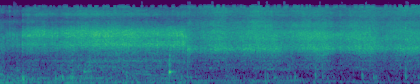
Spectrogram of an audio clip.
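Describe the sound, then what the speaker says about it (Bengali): Potatoes and cauliflower fry in a pan with a ground paste of ginger, cumin, chili, turmeric and salt, giving a steady, close sizzling hiss that holds throughout with a few faint stirring scrapes and no talking. "আলু ফুলকপিটা মশলার সাথে ভালো করে কষিয়ে নিলাম"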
